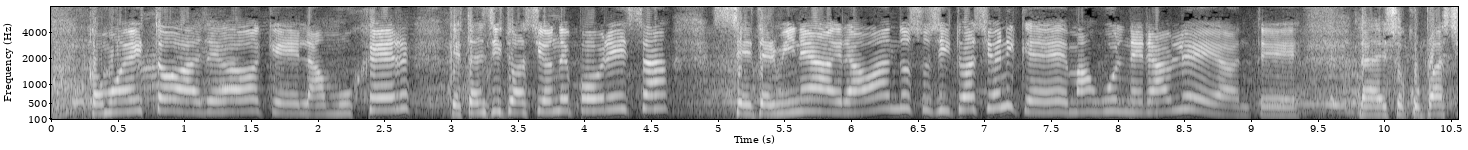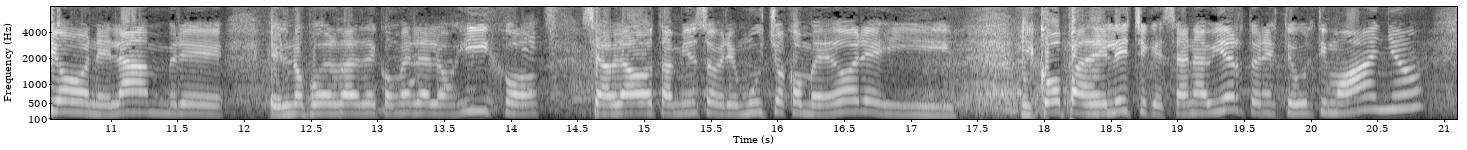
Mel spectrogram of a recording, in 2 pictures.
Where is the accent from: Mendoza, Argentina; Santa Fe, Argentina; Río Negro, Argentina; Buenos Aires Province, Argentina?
Mendoza, Argentina; de Mendoza.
